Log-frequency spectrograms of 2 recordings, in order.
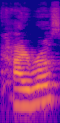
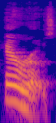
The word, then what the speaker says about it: kairos: to fall flat potentially this one is called kairos or karos depending on how you want to pronounce it this is a timeliness appeal greek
